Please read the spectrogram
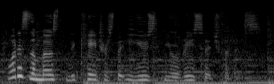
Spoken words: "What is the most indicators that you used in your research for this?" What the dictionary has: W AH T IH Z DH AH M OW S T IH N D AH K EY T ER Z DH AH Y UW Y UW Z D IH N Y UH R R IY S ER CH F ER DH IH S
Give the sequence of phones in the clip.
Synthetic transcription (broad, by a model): W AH T IH Z DH AH M OW S T IH N D AH K EY T ER Z DH AH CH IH Y UW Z IH N Y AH R R IY S ER CH F ER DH IH S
